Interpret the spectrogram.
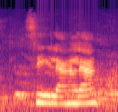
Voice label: rib, Mokilese

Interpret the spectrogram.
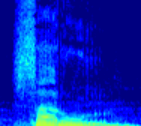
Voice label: "sarur", Roon

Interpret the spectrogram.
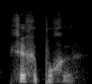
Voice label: "swxẁ puxẁ", Apatani

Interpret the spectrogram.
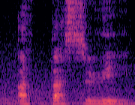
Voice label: break something strong, Aneityum

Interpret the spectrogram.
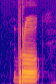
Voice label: "bru", Mpur; turun

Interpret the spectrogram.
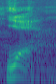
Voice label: year, Kosraean

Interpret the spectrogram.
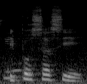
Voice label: "posasiei", separate, wamesa

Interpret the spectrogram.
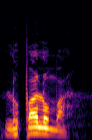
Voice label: "lupá-luma", Apatani

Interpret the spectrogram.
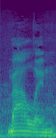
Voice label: moon, Kosraean

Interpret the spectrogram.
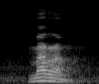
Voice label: bright, Mokilese

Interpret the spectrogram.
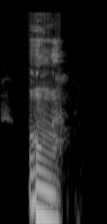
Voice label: Kapingamarangi; tritons trumpet

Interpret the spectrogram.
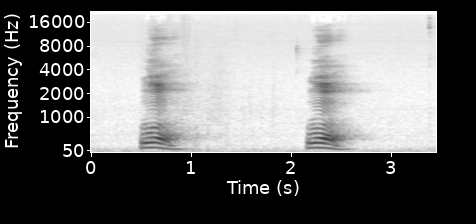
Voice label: "house", Hruso

